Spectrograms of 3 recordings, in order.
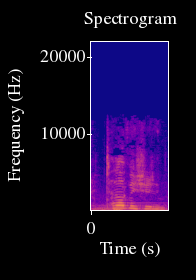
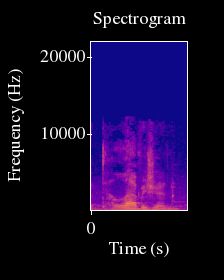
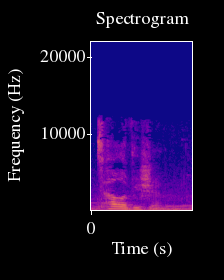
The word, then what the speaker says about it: television: rất nhiều người thường phát âm từ này với trọng âm rơi vào âm tiết thứ hai đó chính là television or television. Tuy nhiên thì trong thực tế, từ này khi phát âm thì trọng âm sẽ được nhấn vào âm tiết đầu tiên và sẽ được đọc là television hoặc là television.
